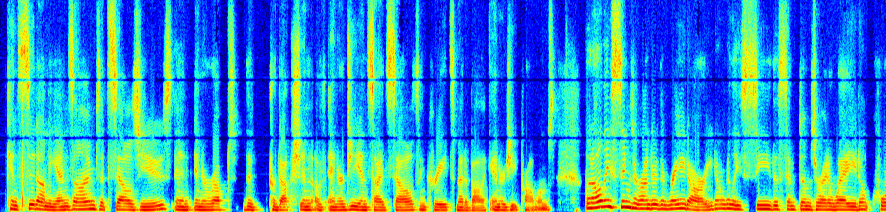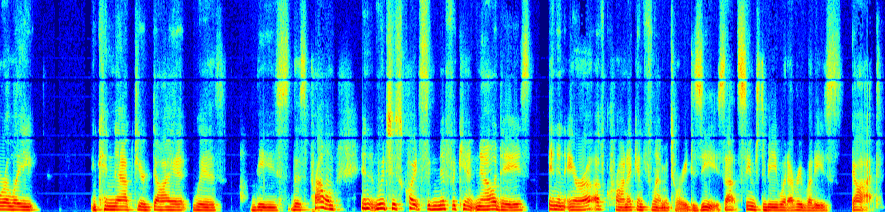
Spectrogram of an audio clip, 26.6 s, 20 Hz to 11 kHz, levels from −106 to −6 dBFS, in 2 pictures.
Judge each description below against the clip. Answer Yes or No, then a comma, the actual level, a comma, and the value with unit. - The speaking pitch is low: No, medium, 165 Hz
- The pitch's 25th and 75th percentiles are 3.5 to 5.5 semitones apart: Yes, average, 4.2 semitones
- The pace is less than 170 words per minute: Yes, average, 155 wpm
